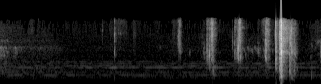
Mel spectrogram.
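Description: Tarot cards are drawn from a deck and laid down one by one in a spread. A few faint taps and soft slides build to a slightly louder slap as a card lands, with no talking.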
